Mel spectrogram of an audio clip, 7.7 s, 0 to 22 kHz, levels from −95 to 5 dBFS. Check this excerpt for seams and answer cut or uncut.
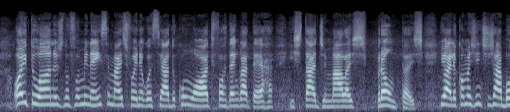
uncut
